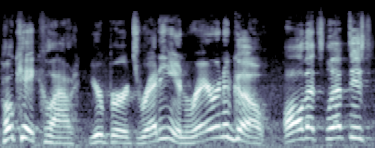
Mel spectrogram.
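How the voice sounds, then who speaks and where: A woman playing an eager, bubbly young racing fan in a game cutscene, gushing and excitable. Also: medium pitch, moderate pace, heavy background noise, close to an everyday voice. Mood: thrilled.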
